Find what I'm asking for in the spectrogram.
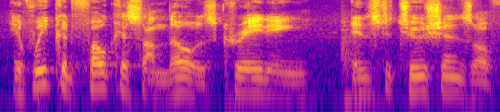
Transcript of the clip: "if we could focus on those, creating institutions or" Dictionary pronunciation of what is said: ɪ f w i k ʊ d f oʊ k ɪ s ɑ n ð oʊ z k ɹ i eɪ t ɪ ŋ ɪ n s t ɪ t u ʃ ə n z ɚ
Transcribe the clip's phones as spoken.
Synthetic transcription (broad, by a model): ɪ f w i k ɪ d f oʊ k ɪ s n ð oʊ z k ɹ i eɪ t ɪ ŋ ɪ n s t ɪ t u ʃ ə n z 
